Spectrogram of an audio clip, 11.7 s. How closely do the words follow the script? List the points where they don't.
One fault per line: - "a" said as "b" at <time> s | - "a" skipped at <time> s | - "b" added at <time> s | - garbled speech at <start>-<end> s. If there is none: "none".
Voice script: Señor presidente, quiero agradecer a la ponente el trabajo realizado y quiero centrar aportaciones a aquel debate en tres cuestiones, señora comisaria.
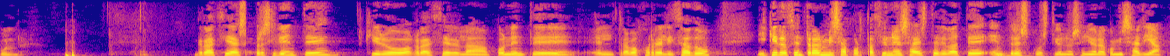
- "mis" added at 8.2 s
- "aquel" said as "este" at 9.2 s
